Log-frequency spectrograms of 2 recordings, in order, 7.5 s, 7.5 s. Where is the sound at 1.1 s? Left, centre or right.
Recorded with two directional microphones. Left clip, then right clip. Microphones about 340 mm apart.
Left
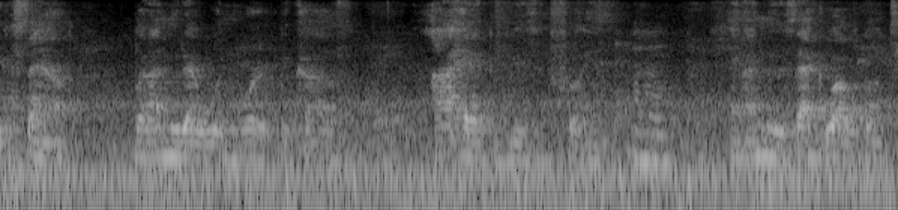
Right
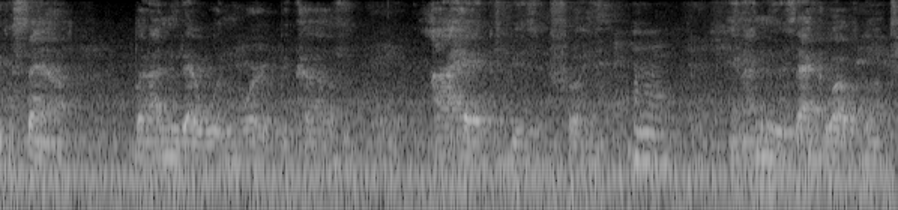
Centre.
